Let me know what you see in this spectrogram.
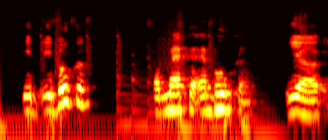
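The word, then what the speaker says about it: Egbuka: Emeka Ibuka. Yeah, the G is silent. Okay, Ibuka.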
